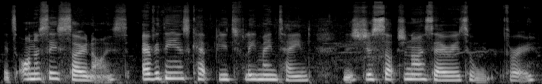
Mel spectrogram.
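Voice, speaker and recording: A woman's voice: on the high side, fairly even intonation, fairly quick, vocal fry. A woman co-hosting a theme park vlog, presenting casually to viewers. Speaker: vlog co-host. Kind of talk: vlog narration and casual chat. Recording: music and loud crowd behind. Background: music, busy crowd.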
